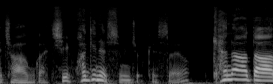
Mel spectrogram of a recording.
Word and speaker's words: 캐나다: 같이 확인 했으면 좋겠어요 캐나다 라는 나라 이름이 있습니다 자 물어보겠습니다 액센트가 어딨습니까 택 앞에 있죠 많습니다 나하고 다 에는 액센트가 없어요 앞에 있습니다 켓 나 딱 발음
